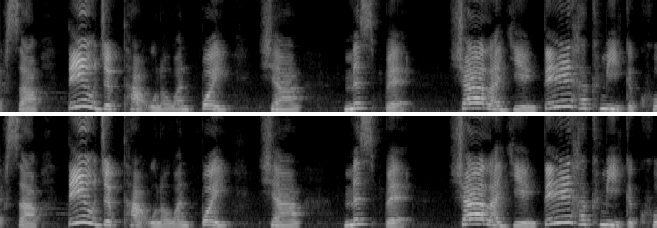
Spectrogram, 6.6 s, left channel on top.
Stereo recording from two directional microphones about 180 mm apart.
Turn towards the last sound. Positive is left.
turn(degrees=-15)  # may be behind; listen again after turning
